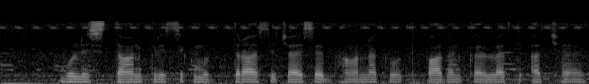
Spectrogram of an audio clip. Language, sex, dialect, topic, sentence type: Maithili, male, Southern/Standard, agriculture, statement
